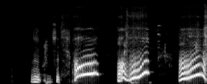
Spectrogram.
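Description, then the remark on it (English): A person mimics a cat, letting out three drawn-out, whiny meows in a row, each rising and then falling in pitch, loud, after a few short vocal bleats. “I forgot there was a cat fucking me.”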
